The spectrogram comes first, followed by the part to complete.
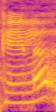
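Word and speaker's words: Gaoler: Gala is the pronunciation. It is for jailer.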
